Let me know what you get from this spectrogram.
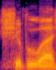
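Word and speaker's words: שבוע: Most people pronounce it with a vet, especially in those who know Hebrew really well. Say like Shavua, Sheba, whether it be 7 or week.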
